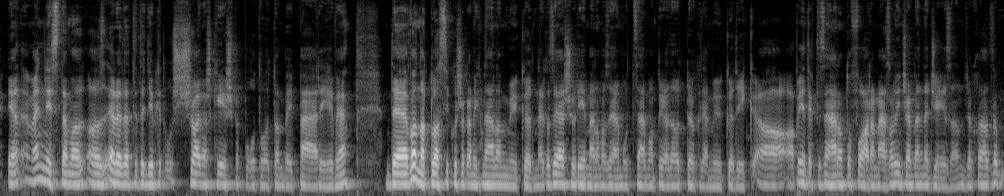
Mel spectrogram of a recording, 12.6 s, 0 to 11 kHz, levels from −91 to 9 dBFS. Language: Hungarian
